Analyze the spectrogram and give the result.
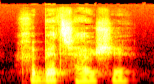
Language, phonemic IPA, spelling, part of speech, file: Dutch, /ɣəˈbɛtshœyʃə/, gebedshuisje, noun, Nl-gebedshuisje.ogg
- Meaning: diminutive of gebedshuis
